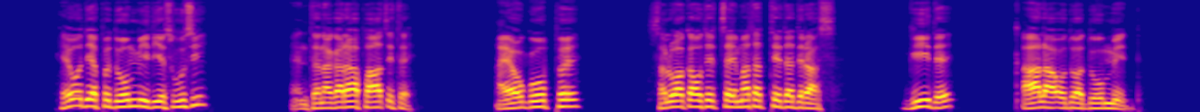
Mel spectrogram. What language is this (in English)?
Dawro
